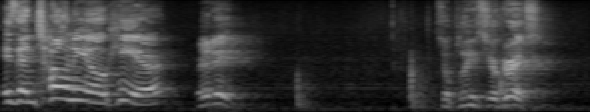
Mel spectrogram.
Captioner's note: footsteps clomping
